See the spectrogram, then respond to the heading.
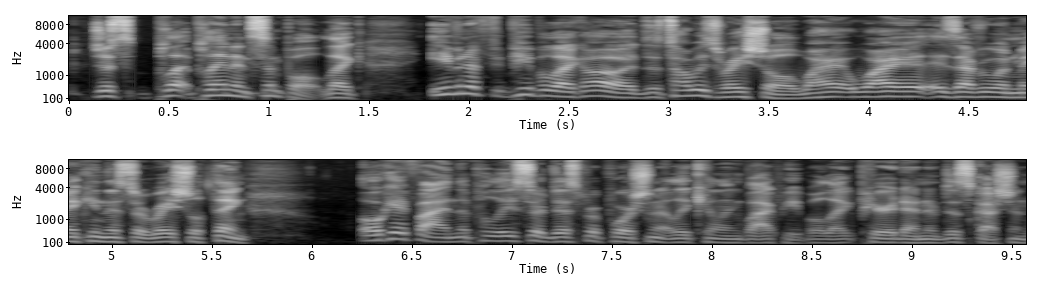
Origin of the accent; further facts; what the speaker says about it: United States; As an American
